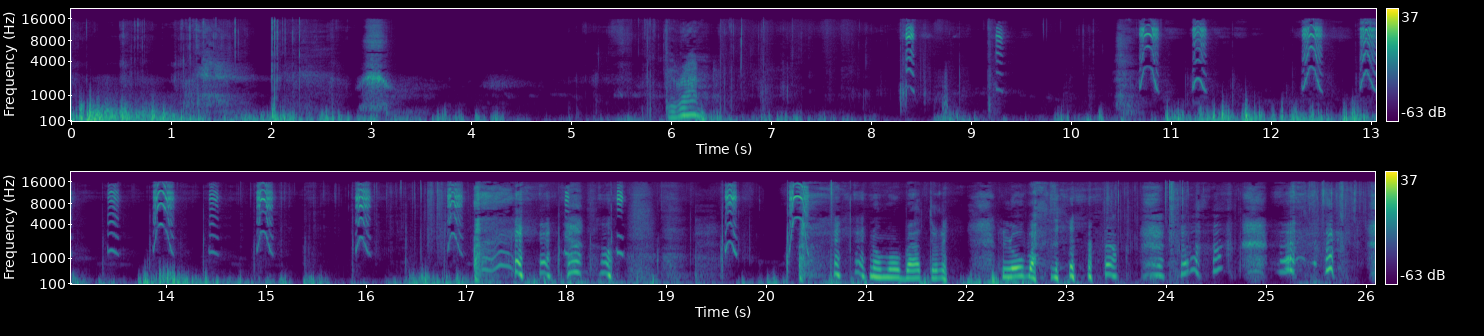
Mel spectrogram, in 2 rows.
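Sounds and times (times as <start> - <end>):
squeaky dog toy squeaking: 10.6 - 11.4, 12.2 - 15.2, 15.8 - 17.1, 19.6 - 20.4
crunching on gravel: 23.0 - 26.0.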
